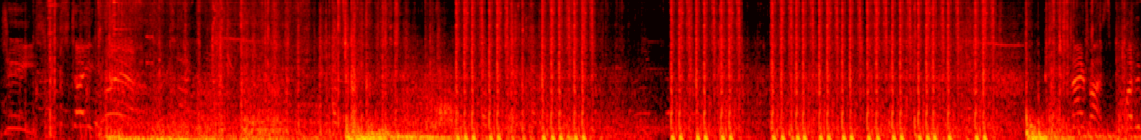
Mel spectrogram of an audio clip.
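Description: Medium machine guns fire in a realistic near-future shooter set during a Lagos hostage situation. Loud, rapid bursts repeat close by with brief gaps between volleys, and voices are heard at times amid the gunfire.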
